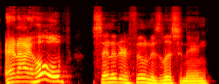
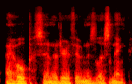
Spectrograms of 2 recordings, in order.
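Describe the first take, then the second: First: Pointed, carrying voice with "hope" punched; emphatic hope. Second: Low, soft repeat under the breath; much softer and lower, almost to oneself; quiet pointed aside. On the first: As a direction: lean hard on "hope". Repeats the hope, then drops it low. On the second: Same hope repeated as a quiet aside. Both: Real, not acted.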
